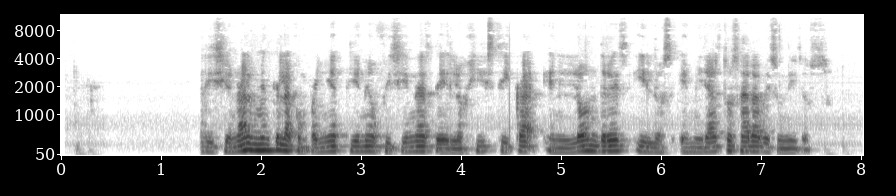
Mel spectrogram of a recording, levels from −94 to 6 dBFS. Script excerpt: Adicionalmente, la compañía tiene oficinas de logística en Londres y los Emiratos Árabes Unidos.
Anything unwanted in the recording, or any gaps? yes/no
no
